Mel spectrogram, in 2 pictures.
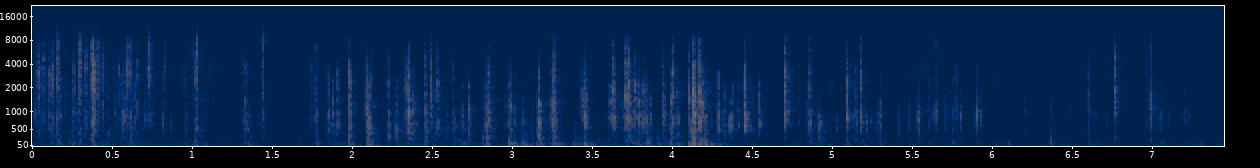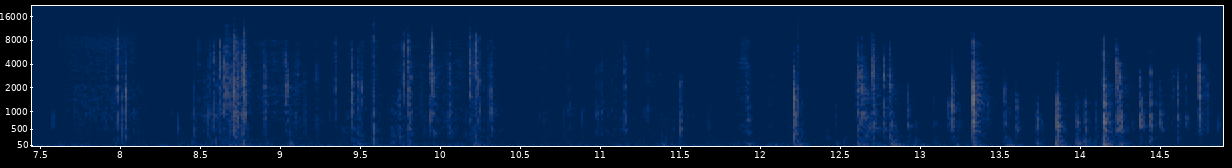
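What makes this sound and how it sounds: Hands rub and turn the wavy, water-damaged pages of an open paper home magazine. The result is a quiet, steady stream of dry, bright crinkling and rustling, with sharp crackles and brief pauses between page movements.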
